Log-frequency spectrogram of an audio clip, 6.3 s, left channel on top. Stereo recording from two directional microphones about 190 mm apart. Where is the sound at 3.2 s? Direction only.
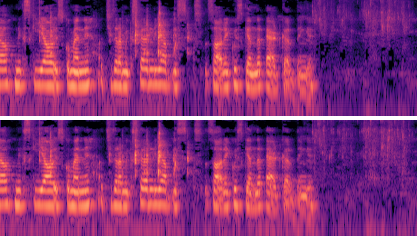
45° left (ahead or behind).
